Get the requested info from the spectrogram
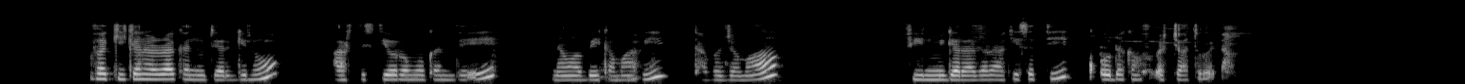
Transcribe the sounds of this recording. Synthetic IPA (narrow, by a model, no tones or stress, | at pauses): fɐkːiːkɐnɐrːaːkɐnːʊt̪ɪɐɾɡɪnʊ | ʔaːɾt̪ɪst̪iːɔɾɔmo̞ːkɐnt̪ɐʔe̞ː | nɐmɐbe̞ːkɐmaːfɪ | kʰɐbɐd͡ʒɐmaː | fɪlmɪɡɐɾaːɡɐɾaːke̞ːsːɐt̪ːɪkʼo̞ːd̪ɐkɐnfʊᶑɐt͡ʃːaːt̪ʊɾɛ̰ᶑɐ̥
